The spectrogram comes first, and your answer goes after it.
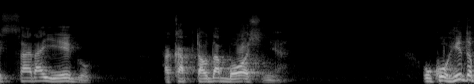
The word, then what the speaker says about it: Sarajevo: Se escreve Sarajevo, mas se lê Sarajevo, a capital da Bósnia.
